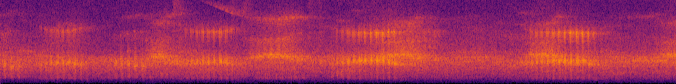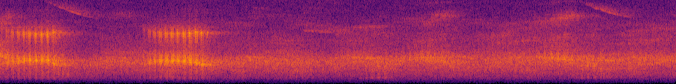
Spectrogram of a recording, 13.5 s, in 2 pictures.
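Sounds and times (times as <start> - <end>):
frogs calling at night: 0.0 - 13.5.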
